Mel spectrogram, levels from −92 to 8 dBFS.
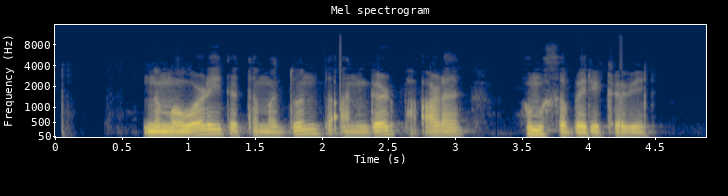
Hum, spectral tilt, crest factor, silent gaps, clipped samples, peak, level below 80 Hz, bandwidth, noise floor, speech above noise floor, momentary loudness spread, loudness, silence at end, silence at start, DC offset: none; -11.5 dB/octave; 16 dB; none; under 0.1%; 0 dBFS; -48 dBFS; 3.5 kHz; -67 dBFS; 53 dB; 10 LU; -15 LUFS; 0.45 s; 0.65 s; under 0.1%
